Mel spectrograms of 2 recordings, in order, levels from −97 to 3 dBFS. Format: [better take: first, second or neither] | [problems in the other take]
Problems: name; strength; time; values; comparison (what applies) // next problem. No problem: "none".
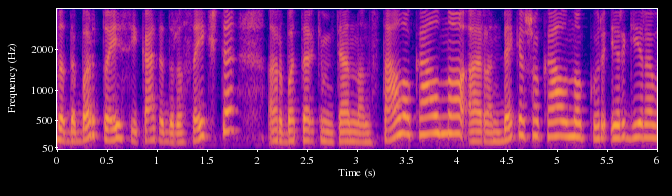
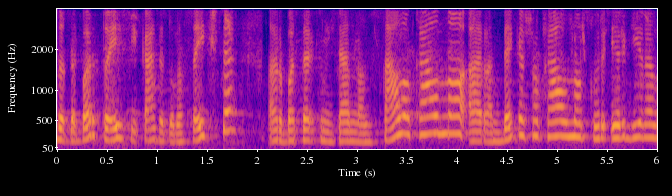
first | noise reduction (neural separator model SepFormer DNS4)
